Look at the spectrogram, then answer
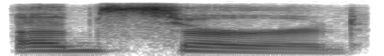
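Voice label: "absurd", USA, female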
